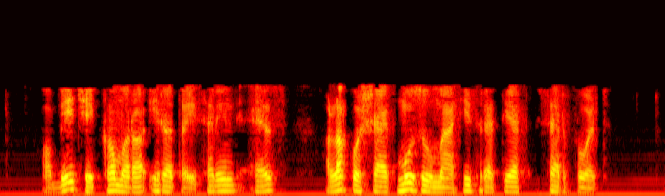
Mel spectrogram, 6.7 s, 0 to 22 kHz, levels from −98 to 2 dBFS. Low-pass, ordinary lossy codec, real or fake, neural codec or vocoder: 3.6 kHz; MP3, 24 kbps; real; none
